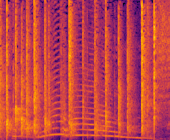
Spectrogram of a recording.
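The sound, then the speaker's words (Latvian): Loud, quick clapping from a few people in a steady rhythm, while a sustained voice slides up and then down over the claps. “Aplausi šķidri! Taisam kārtības aplausas!”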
